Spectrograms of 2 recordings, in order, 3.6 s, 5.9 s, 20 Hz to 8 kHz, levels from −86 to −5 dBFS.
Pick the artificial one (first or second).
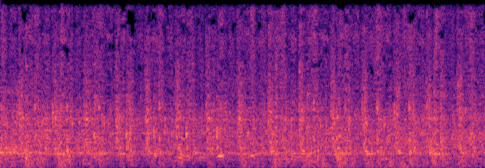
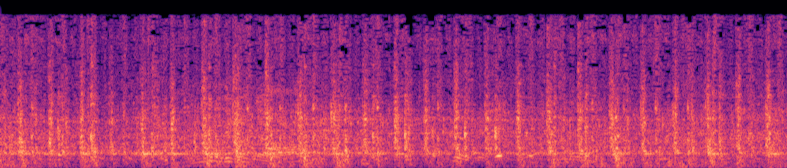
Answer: first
